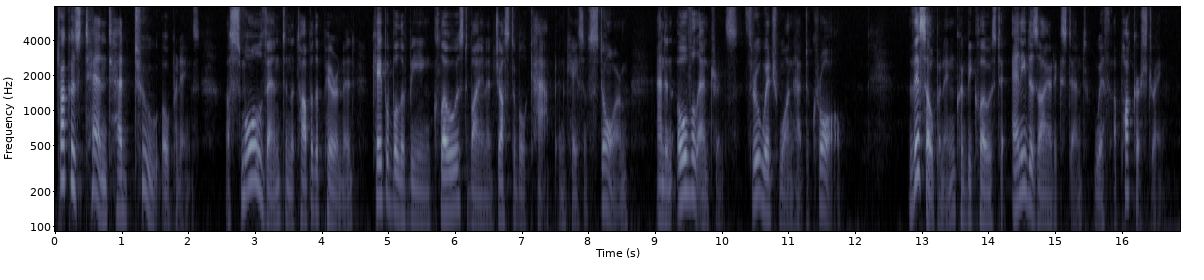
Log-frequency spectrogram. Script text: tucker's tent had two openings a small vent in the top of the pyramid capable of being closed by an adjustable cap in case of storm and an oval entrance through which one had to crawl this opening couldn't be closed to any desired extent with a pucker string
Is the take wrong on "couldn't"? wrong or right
wrong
